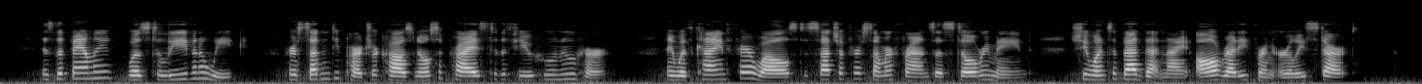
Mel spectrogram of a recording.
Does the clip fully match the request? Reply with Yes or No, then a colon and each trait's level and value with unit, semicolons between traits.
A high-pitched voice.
Yes: high, 210 Hz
